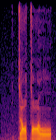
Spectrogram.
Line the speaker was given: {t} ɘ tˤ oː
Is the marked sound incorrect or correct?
correct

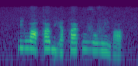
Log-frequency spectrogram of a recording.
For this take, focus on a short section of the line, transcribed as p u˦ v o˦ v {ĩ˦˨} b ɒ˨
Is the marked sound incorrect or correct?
correct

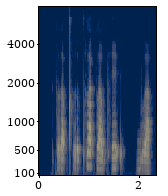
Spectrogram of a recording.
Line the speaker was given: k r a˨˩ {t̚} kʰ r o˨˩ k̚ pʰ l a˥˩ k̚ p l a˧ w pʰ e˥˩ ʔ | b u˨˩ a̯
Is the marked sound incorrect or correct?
incorrect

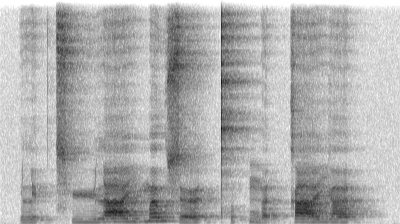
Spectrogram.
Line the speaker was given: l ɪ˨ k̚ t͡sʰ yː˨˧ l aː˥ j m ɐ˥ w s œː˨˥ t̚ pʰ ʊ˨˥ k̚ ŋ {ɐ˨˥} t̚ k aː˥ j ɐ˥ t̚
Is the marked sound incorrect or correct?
correct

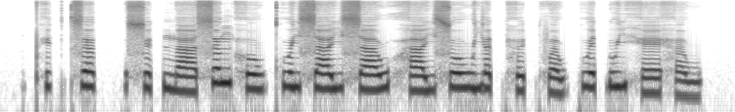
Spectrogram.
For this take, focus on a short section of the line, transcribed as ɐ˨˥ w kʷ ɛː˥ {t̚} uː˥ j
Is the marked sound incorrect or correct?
correct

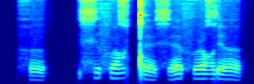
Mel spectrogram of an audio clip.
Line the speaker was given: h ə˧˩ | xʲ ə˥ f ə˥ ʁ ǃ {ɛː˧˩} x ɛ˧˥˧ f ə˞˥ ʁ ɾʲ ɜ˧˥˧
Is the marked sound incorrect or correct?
incorrect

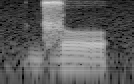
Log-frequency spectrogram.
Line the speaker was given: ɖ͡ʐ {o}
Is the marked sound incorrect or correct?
correct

